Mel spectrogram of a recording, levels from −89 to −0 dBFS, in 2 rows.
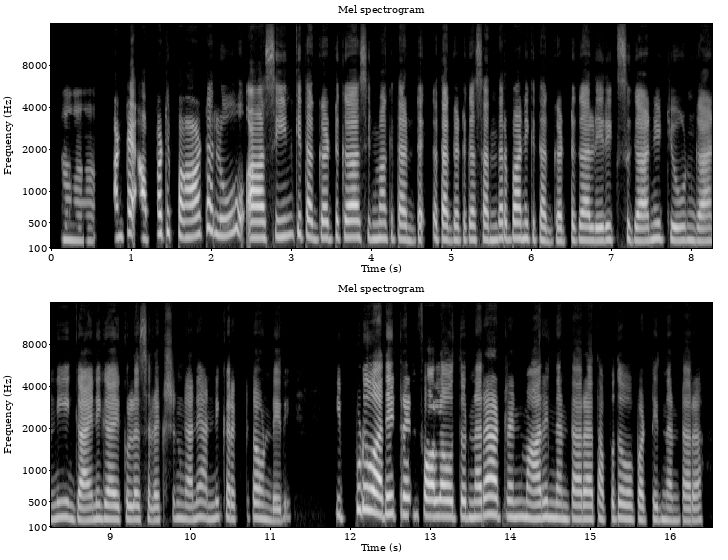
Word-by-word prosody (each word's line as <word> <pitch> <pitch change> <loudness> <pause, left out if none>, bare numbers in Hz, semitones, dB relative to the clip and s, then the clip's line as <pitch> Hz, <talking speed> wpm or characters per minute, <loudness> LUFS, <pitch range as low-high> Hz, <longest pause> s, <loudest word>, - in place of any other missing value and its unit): ఆ! 225 - -5 0.6
అంటే, 270 +5 +1 0.2
అప్పటి 315 +9 -1
పాటలు 285 +4 +2 0.4
ఆ - - +8 0.2
సీన్‌కి 285 +3 -3
తగ్గట్టుగా, 260 +1 +1 0.2
సినిమాకి 245 -1 -3
తడ్డె 220 -1 -1 0.3
తగ్గట్టుగా, 225 +1 -1
సందర్భానికి 245 +2 0
తగ్గట్టుగా, 205 +2 -3
లిరిక్స్ 215 +3 -3
గాని 205 +4 +1
ట్యూన్ 215 0 -2
గానీ, 210 +5 -2 0.2
గాయనిగాయకుల 215 +1 0
సెలెక్షన్ 215 +3 -6
గాని, 210 +4 -3
అన్నీ 230 +2 -6
కరెక్ట్‌గా 235 +1 -3
ఉండేది. 200 +2 -7 0.7
ఇప్పుడు 370 +11 0 0.2
అదే 290 +1 +4
ట్రెండ్ 280 -2 0
ఫాలో 260 -1 +6
అవుతున్నారా? 250 +2 +1
ఆ - - -11
ట్రెండ్ 255 -1 -2
మారిందంటారా? 225 -1 0
తప్పుదోవ 225 +1 -3
పట్టిందంటారా? 195 -1 -5
230 Hz, 115 wpm, -23 LUFS, 215-255 Hz, 0.7 s, ఆ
